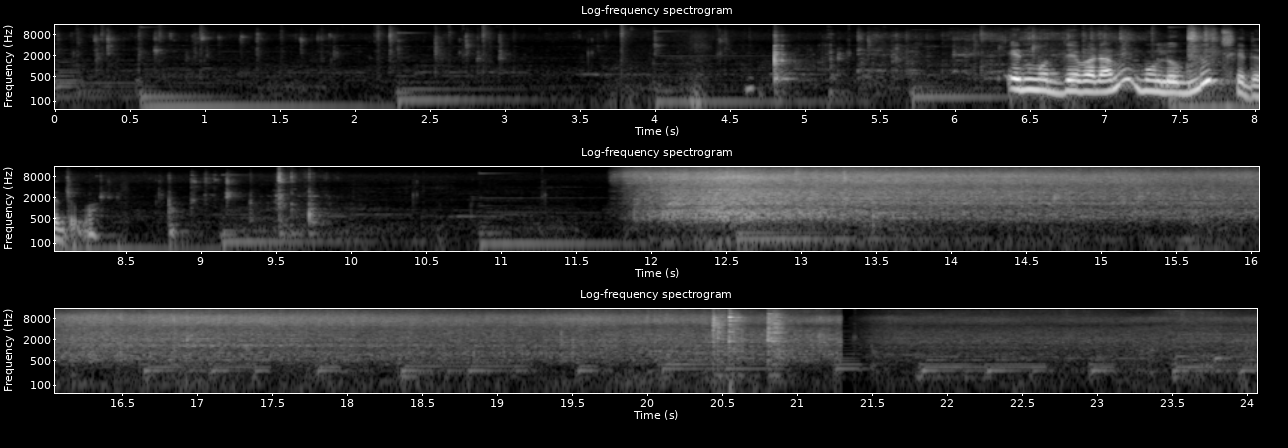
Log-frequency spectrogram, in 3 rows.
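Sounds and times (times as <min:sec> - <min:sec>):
radish sizzling in hot oil: 0:00.0 - 0:10.0, 0:11.7 - 0:24.0
spatula clattering against pan: 0:04.7 - 0:09.9, 0:20.4 - 0:21.0.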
